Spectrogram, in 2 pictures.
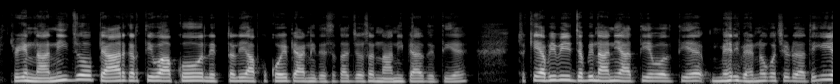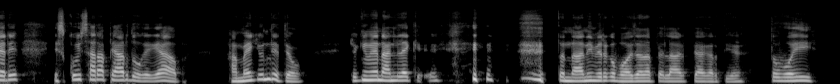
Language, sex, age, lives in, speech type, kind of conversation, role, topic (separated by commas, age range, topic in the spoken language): Hindi, male, 20-24, India, conversation, podcast, guest, Bachpan ka kaunsa parivaarik rivaaj aap ab tak follow karte ho?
